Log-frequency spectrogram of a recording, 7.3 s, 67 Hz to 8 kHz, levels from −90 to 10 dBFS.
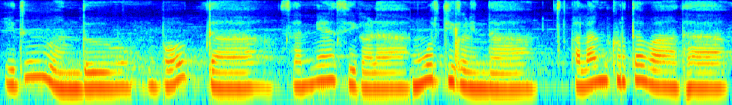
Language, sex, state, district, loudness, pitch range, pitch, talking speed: Kannada, male, Karnataka, Shimoga, -15 LUFS, 150-190 Hz, 160 Hz, 50 wpm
